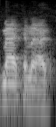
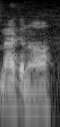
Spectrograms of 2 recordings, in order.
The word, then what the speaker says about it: Mackinac: which looks like it's spelled out looks like Mackinac, but it's pronounced Mackinac.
